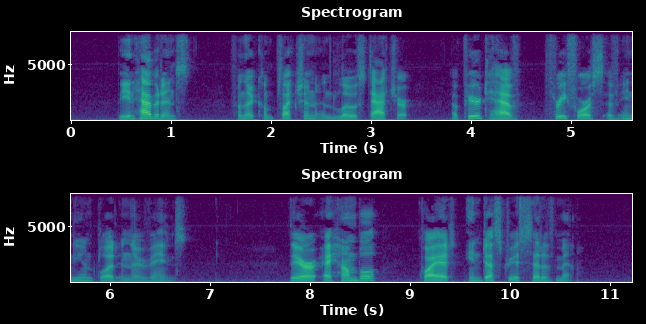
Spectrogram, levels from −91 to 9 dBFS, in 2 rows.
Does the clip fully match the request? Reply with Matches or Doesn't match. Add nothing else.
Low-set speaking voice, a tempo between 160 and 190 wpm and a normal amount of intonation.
Doesn't match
